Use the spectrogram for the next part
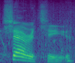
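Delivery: slow mock British text-to-speech voice; bad robot reader. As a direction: imitate the robot alert reading the name. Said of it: "this voice is called Victoria".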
